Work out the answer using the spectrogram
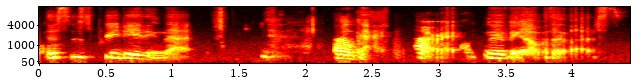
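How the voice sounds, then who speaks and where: A woman's voice: medium pitch, big pitch swings, normal speed, slightly rough. A woman hosting a casual live group chat about books, with a blunt, playfully teasing manner. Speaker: host of a live readalong.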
